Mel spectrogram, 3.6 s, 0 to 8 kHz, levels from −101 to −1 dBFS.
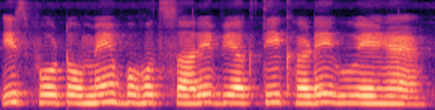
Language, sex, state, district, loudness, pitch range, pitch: Hindi, female, Uttar Pradesh, Shamli, -15 LUFS, 205-225 Hz, 220 Hz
